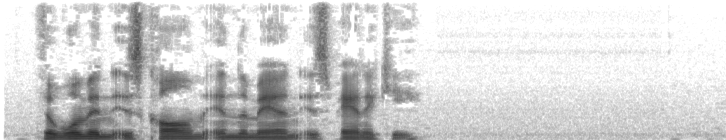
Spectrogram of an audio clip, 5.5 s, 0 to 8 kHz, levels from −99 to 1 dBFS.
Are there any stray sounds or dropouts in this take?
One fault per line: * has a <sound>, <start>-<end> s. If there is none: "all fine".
all fine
